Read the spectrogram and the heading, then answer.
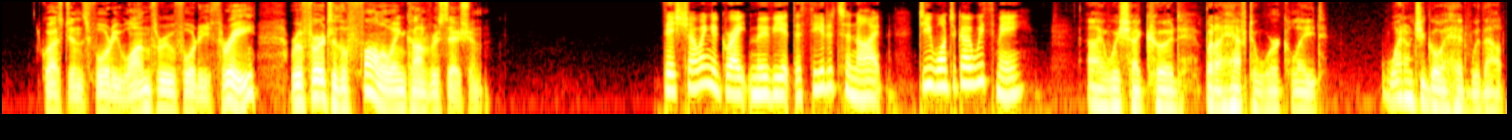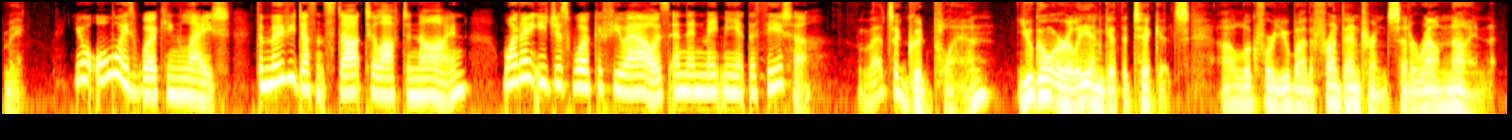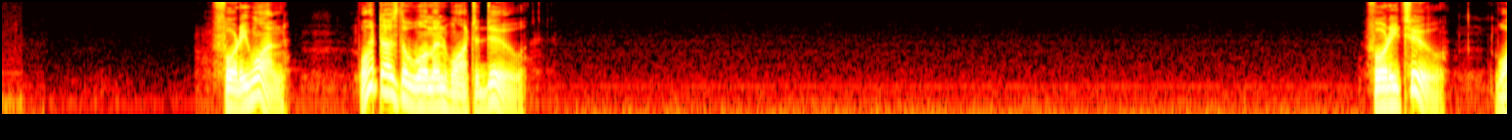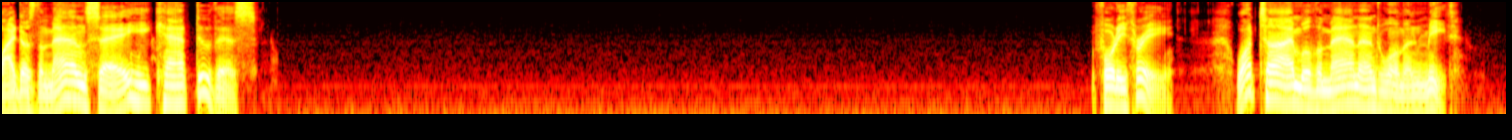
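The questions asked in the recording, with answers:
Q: What does the woman want to do?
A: Go to a movie at the theatre

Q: Why does the man say he can't do this?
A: He has to work late

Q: What time will the man and woman meet?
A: Around nine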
